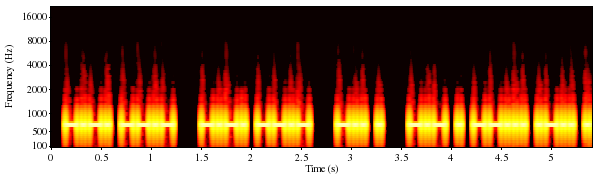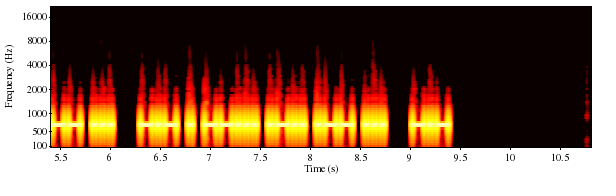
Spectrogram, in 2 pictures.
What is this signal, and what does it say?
Morse code, heard as a keyed tone, about 30 wpm, 700 Hz. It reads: CQ CQ DE KE7LWS KE7LWS K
